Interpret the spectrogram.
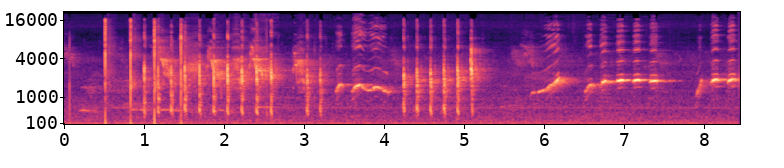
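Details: Pet talking parrot, said to have gone crazy in the summer heat, giving a rapid burst of sharp clicks and squawks, then rising whistled notes and harmonic chattering calls with brief pauses, over a steady low hum.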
